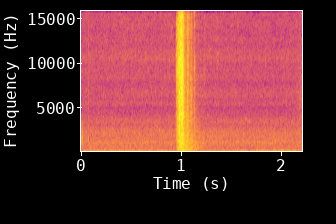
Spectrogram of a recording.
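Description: A single sharp knock about a second in, from the plastic door of a kid's ride-on police car being shut as the driver climbs out, over a low steady rumble of wind on the microphone.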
